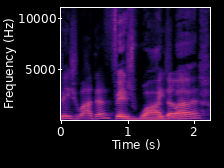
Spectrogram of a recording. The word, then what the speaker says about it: feijoada: Feijoada.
